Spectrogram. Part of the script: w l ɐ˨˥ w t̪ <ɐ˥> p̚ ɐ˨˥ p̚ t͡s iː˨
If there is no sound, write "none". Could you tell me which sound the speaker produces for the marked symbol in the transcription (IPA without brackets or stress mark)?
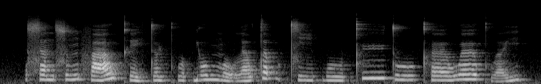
ɐ˥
